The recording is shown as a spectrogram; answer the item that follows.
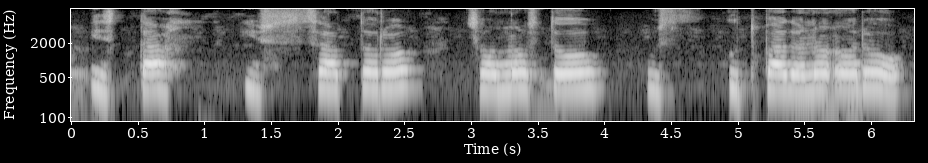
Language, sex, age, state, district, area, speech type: Odia, female, 18-30, Odisha, Subarnapur, urban, spontaneous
